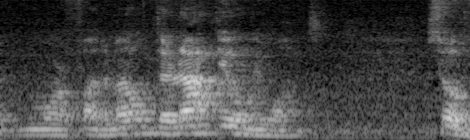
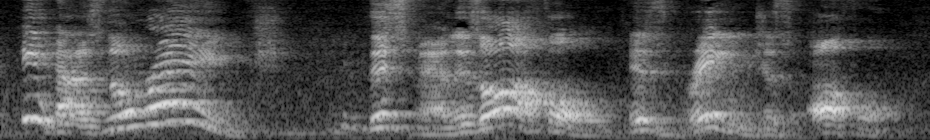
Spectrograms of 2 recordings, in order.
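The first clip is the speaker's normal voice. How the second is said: high, slow and louder, a scornful critic; a listener scoffing at a dull speaker, mock disdainful; mock audience verdict; 7 semitones higher, 7 dB louder, slower than usual. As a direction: play the judging listener, drawn out and hammed-up. Imagined audience judging a speaker.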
